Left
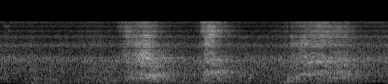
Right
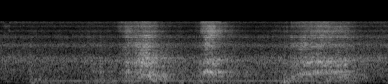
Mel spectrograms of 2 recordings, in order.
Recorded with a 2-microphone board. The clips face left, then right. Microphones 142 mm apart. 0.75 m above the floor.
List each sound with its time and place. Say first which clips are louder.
0.3 s a zipper: right 1 dB; 50° right (ahead or behind), 3 m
